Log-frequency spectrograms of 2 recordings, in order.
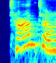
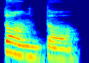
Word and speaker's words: Tonto: Here's a word that, ooh, we hear this geographically here, but Tonto National Forest is not Tonto. It is Tonto.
